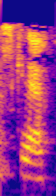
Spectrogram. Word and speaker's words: Basquiat: Basquiat, yeah.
